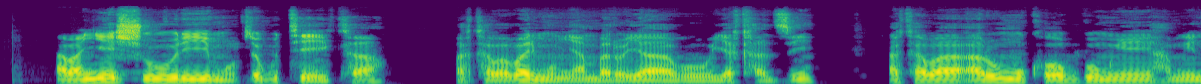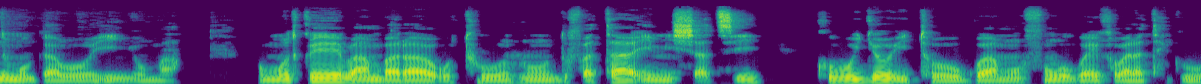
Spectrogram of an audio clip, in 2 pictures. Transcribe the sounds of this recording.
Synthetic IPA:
aβaɲe̞ːʃuɾimuvjo̞ɡutʰe̞ːkʰa | βa̰kʰaβaβaɾimumɲaːmbaɾo̞jaːβo̞jakʰazi | akʰaβaaɾumukʰo̞b̚ɡumŋe̞ɦamŋe̞numuɡaβo̞iɲuma | umutwe̞βaːmbaɾʔaṵtʰuːn̥udufatʰaʔḭmiʃat͡si | kʰuβuɾɟo̞itʰo̞ːɡwamufuːŋɡuɡwaɾikʰo̞βaɾatʰe̞̥ɡuːɾe

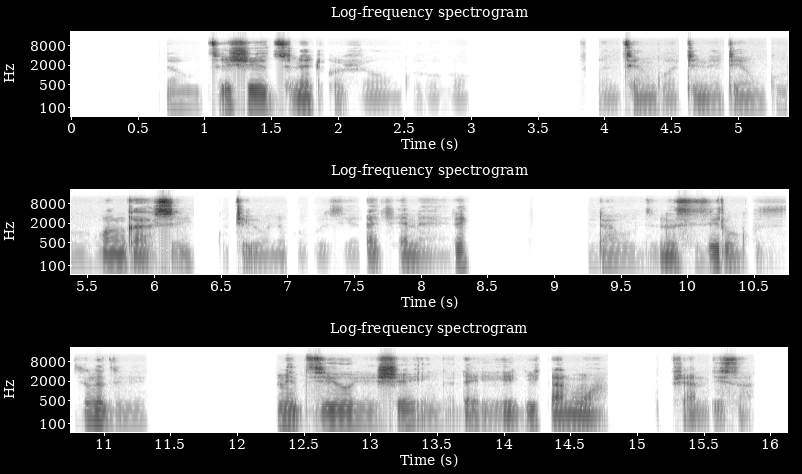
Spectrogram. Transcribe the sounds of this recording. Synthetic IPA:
ndaud͡ze̞ʃe̞d͡zino̞itkaʐeuŋɡururwa | d͡zwant͡ʃeŋɡwatino̞iteuŋɡururwaŋɡazikutiḭo̞ne̞kwekuzijakat͡ʃe̞naɦere̞ | ndaud͡zino̞si̥sirwakuzid͡ziwed͡zine | mid͡zijo̞je̞ʃe̞ḭŋɡa̰ɗaiɦeɗikanwa | uku̥ʃa̰ndiːsa

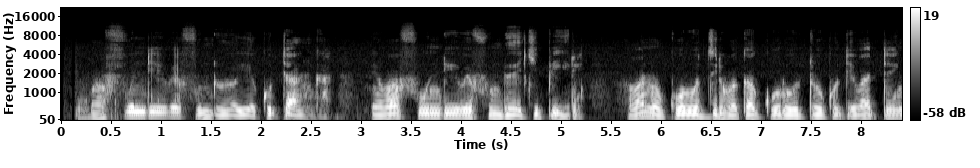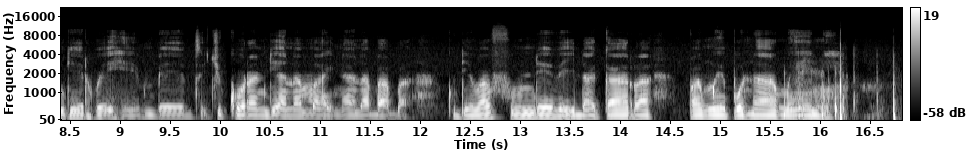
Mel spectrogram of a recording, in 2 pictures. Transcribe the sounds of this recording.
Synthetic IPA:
ʋafundiʋe̞fundo̞je̞kutaŋɡa | ne̞ʋafundiʋe̞fundo̞je̞t͡ʃipirḭ | ʋano̞kuɾud͡zirwakakuɾutukutiʋate̞ŋɡe̞rwe̞ɦe̞mbe̞d͡ze̞t͡ʃiko̞ɾandianamaɦḭnanaɓaːɓa̰kutiʋafunde̞ʋe̞iɗakara | pamwe̞po̞naːmweːne

